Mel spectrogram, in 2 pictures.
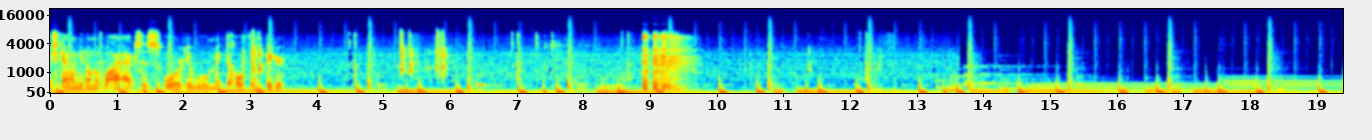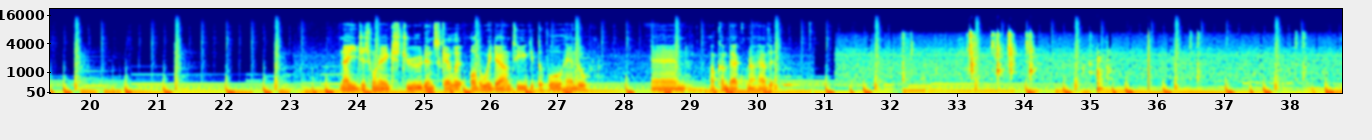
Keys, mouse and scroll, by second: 0.1 click, 1.4 middle click, 3.1 s, 5.3 s, 7.3 middle click, 8.6 click, 12.2 click, 14.7 alt+click, 19.3 click, 19.8 middle click, 20.5 click, 20.9 middle click, 22.2 click, 22.7 alt+z, 23.2 click, 23.6 alt+z, 24.4 click, 25.9 e, 27.9 click, 36.6 click.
